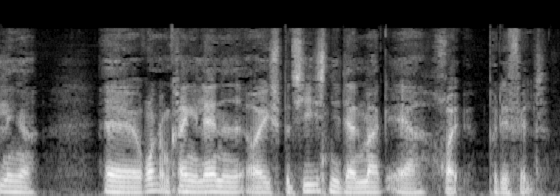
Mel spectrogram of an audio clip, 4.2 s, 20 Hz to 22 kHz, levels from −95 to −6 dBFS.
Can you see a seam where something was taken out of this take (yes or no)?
no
